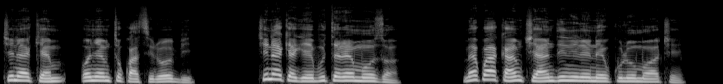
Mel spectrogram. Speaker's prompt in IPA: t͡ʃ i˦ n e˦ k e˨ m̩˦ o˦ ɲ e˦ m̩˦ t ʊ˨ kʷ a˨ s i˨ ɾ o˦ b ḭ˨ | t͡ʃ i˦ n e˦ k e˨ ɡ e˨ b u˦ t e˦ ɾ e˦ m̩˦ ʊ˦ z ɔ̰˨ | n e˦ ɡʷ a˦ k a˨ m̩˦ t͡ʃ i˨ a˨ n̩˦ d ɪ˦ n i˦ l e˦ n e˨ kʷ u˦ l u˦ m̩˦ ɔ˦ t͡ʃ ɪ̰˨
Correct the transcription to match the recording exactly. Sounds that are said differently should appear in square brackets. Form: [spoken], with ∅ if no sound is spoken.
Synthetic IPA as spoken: t͡ʃ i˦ n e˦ k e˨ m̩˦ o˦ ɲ e˦ m̩˦ t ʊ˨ kʷ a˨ s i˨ ɾ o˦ b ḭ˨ | t͡ʃ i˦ n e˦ k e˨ ɡ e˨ b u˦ t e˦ ɾ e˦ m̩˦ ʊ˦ z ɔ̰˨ | [m] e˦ [kʷ] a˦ k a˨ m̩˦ t͡ʃ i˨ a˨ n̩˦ d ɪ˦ n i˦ l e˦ n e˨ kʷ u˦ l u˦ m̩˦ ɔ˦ t͡ʃ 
